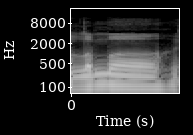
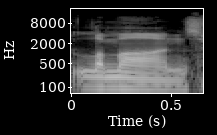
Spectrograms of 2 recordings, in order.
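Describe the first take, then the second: First: Le Mans is said with a French accent. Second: Le Mans is said with an English accent.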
